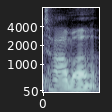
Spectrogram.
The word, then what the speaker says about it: Tama: And I pronounce it tama.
